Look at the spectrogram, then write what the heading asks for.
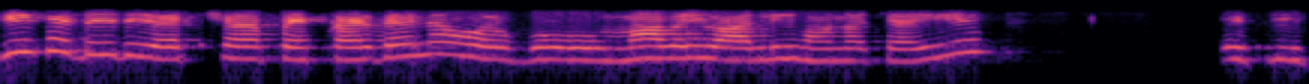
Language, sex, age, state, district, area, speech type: Hindi, female, 30-45, Madhya Pradesh, Hoshangabad, rural, conversation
